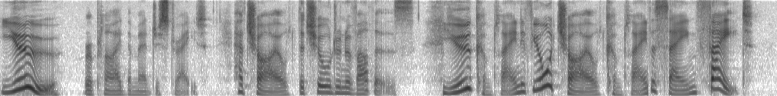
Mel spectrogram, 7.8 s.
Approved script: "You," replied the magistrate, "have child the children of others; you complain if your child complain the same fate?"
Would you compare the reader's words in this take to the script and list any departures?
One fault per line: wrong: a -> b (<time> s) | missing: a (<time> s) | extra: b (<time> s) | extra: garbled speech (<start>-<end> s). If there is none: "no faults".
no faults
